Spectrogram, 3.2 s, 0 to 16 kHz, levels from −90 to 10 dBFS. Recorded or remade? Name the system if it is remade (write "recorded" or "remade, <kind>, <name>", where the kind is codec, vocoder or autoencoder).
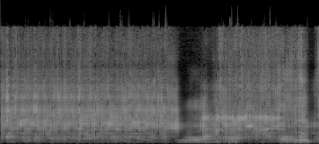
remade, vocoder, BigVGAN v2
